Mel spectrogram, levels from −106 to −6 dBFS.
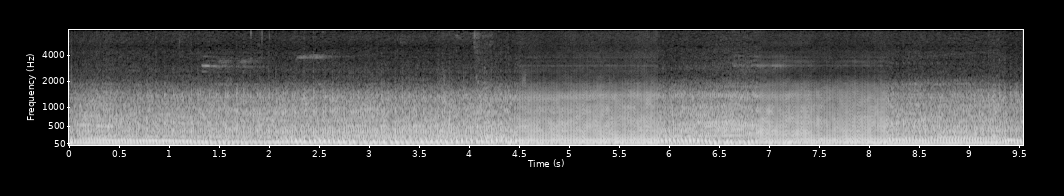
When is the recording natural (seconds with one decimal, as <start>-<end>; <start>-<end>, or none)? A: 0.0-4.5; 5.9-6.9; 8.2-9.5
